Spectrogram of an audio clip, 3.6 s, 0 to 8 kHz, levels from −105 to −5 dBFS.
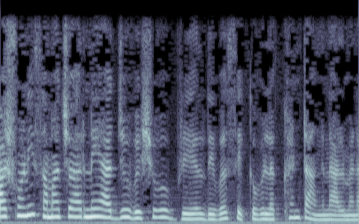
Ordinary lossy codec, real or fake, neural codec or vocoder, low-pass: none; real; none; 7.2 kHz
